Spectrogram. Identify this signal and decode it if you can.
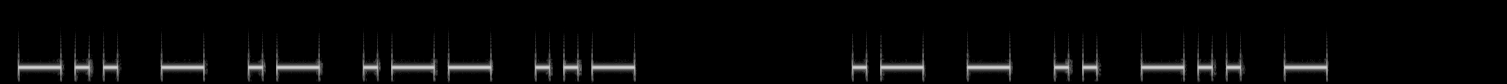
Morse code, heard as a keyed tone, about 8 wpm, 800 Hz. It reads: DTAWU ATIDT
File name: LEZIONI / 4 Q 8wpm 2732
